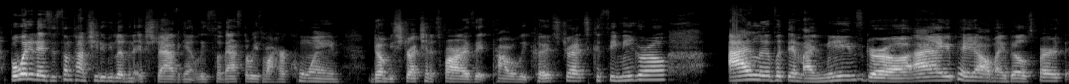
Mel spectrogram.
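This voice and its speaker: A bright, forceful American voice of someone in their late twenties, pitched in an in-between register. The delivery is casual and gossipy, full of slang and sassy interjections, like confiding in a close friend. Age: late 20s. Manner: conversational and sassy, heavy slang, often interjecting "girl".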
